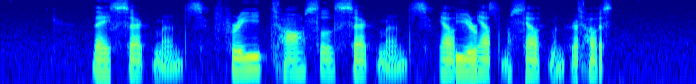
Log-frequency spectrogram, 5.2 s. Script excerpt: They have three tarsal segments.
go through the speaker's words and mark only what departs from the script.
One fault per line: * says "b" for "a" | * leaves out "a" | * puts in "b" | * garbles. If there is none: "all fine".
* says "segments" for "have"
* garbles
